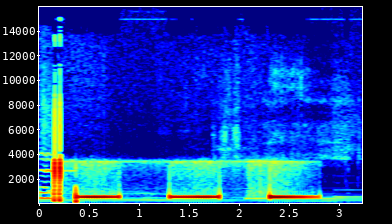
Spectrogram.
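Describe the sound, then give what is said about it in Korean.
A couple of sharp clicks as a phone call is hung up, then a steady telephone busy tone beeping on and off in three even, fairly loud pulses, with no voices. “오, 오빠, 오빠 전화 끊지 마 제발.”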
